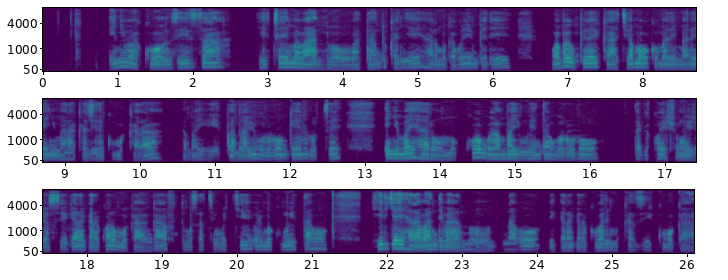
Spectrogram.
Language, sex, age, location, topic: Kinyarwanda, female, 18-24, Kigali, health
